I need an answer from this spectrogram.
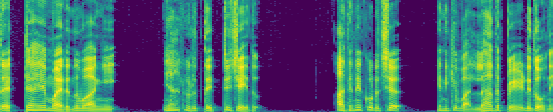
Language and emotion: Malayalam, sad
